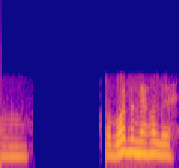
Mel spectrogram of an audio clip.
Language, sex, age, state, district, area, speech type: Assamese, female, 18-30, Assam, Charaideo, urban, conversation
